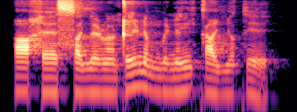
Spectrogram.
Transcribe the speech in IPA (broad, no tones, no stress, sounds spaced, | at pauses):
ɑ h ɛ s ɒ lʲ ɔ ɭ ɔ̃ ʈ i ɳ ɪ m i ɳ ĩ k ɑ ʎ ɒ k ɪ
